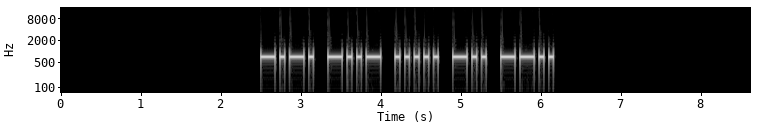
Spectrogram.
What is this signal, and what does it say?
Morse code, heard as a keyed tone, about 20 wpm, 700 Hz. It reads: CX5DZ
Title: DXCC-100 Call Signs - 5 Characters - Repeated 3x - 20wpm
